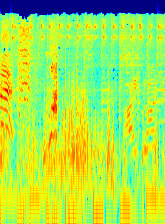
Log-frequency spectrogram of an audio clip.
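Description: A woman's raised voice in short spoken exclamations over background music with a repeating low bass pattern.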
